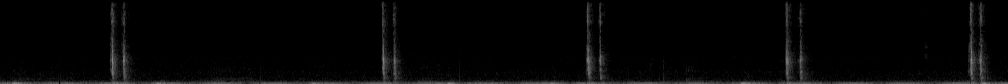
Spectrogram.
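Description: Blue-switch mechanical keyboard with round typewriter-style keycaps clicking: five single key presses about two seconds apart, each one switching the backlight effect, over a low steady hum.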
